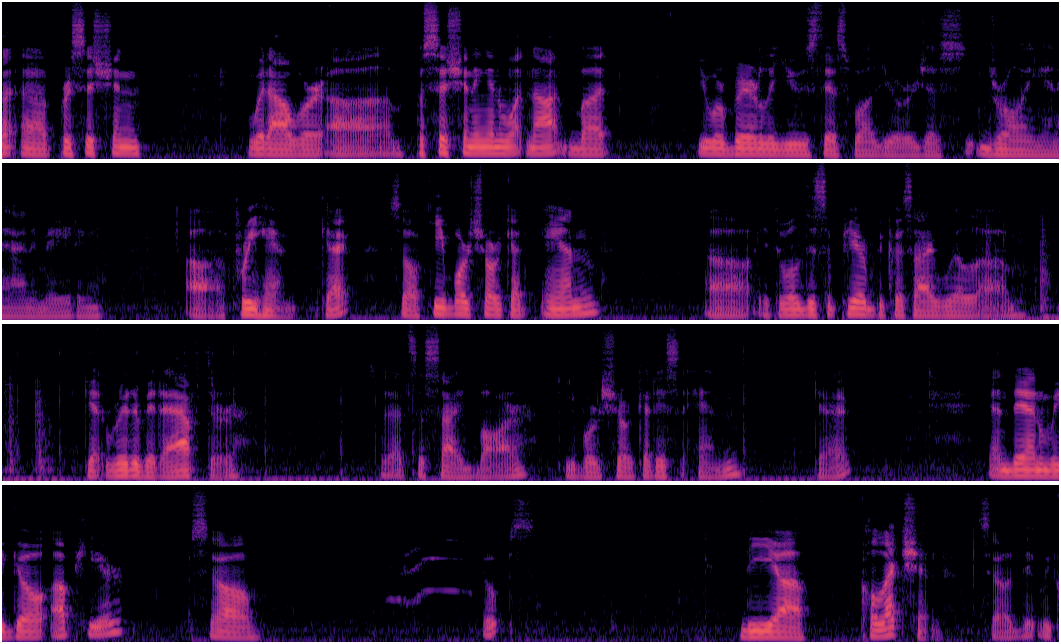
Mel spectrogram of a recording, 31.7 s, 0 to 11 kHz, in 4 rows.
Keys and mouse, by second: 10.5 n, 12.0 n, 13.6 click, 14.3 typing, 15.4 click, 16.2-21.9 drag, 21.9 n, 25.2-26.6 drag.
